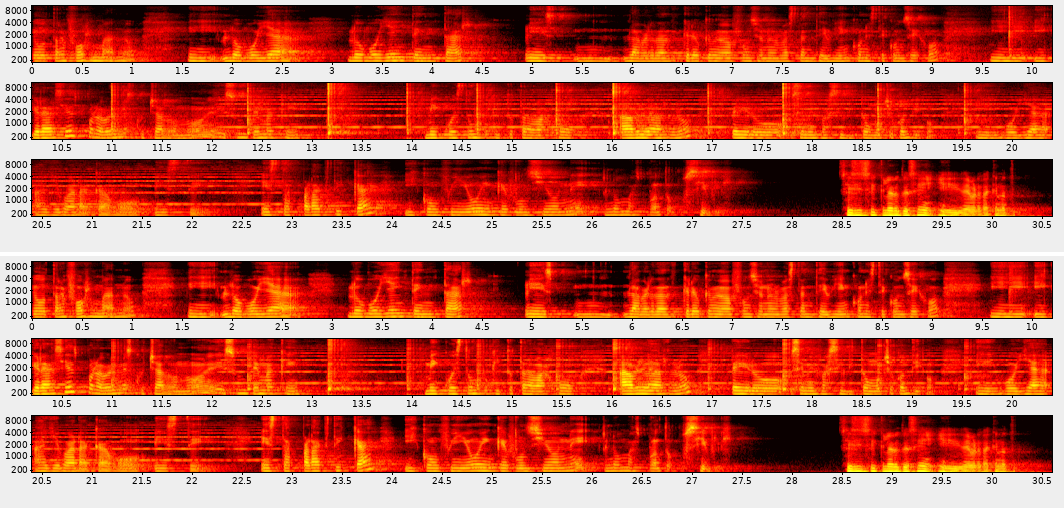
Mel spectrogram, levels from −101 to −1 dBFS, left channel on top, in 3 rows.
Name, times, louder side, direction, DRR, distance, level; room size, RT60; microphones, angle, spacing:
voice 1, 0.0-4.4 4.9-12.9 14.1-27.4, right 3 dB, 55° right, 10 dB, 1.6 m, -37 dB
sound 1, 9.1-19.8, left 5 dB, 55° left, 2.4 m, -43 dB
sound 2, 12.0-23.1, equal, 25° left, 4.9 m, -48 dB
voice 2, 28.5-30.2, equal, 5° left, 12 dB, 0.6 m, -28 dB
23.5 x 11.5 x 10.0 m, 1.1 s
head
